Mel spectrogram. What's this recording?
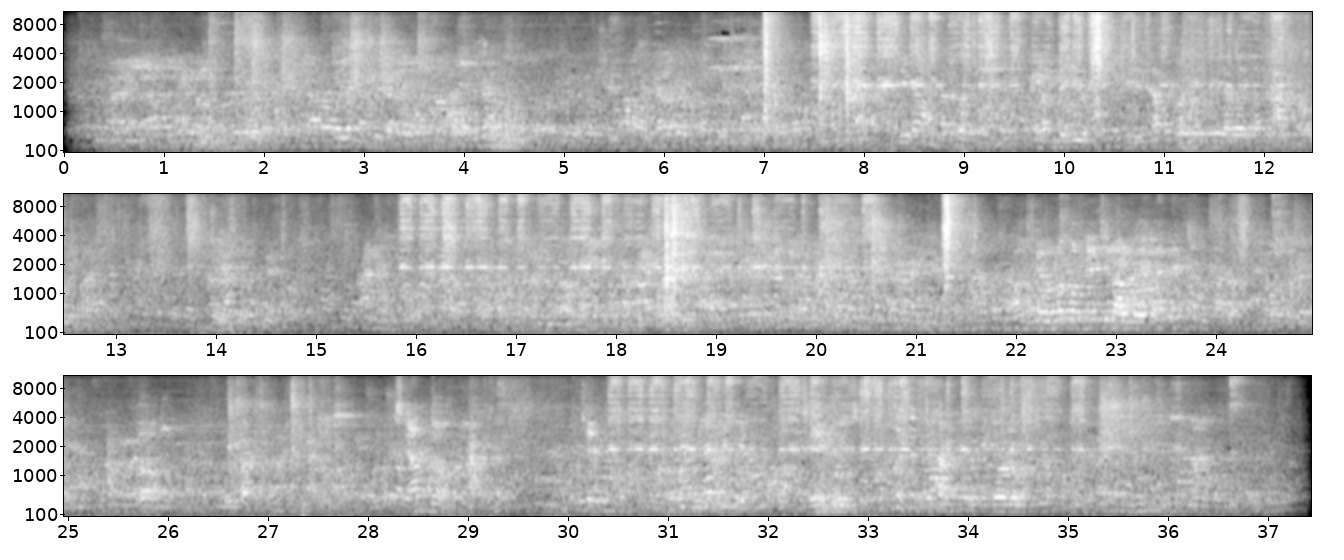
Ambient Cafeteria
So ambient de la cafeteria del Campus de Gandia
ambient, universitat, cash, upv, cafeteria, university, campusgandiaupv, coffe, campus, gandia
